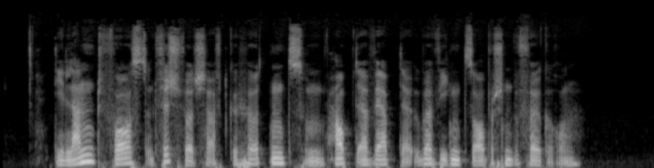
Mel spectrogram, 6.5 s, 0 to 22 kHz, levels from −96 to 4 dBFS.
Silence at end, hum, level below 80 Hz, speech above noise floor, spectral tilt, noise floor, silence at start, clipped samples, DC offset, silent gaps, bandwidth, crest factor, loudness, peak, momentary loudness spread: 0.75 s; none; -46 dBFS; 50 dB; -6 dB/octave; -78 dBFS; 0.55 s; under 0.1%; under 0.1%; none; 12.5 kHz; 18 dB; -28 LUFS; -10 dBFS; 10 LU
